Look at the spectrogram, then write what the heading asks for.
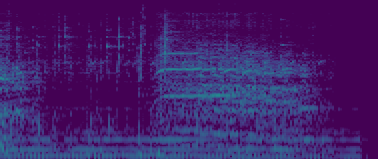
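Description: A horse in a video game whinnies with a long, wavering neigh over a low steady musical drone, followed by a few clip-clop hoofbeats and brief snorts, close and clear with no talking.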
